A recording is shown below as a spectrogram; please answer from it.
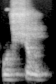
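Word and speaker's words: Cauchon: acusación, que se llamaba cochon. Cochon en francés es cerdo, pero claro, es un alcance de nombres, porque en verdad es cochon, pero se escribe de distinta manera del cochon de cerdo, pero es chistoso, así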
